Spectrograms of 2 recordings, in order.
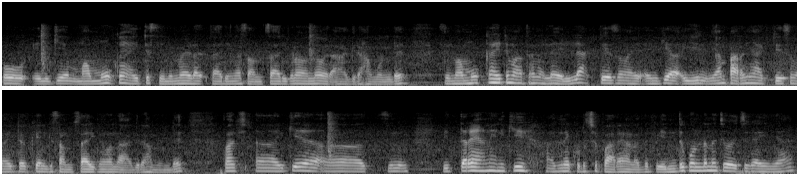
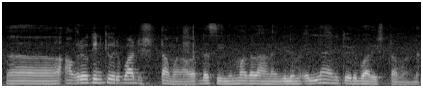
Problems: background sounds at intervals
